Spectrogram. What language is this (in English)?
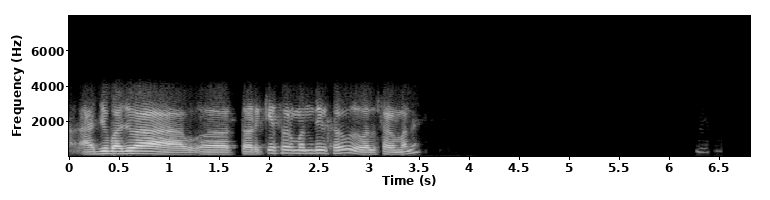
Gujarati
